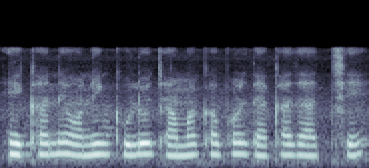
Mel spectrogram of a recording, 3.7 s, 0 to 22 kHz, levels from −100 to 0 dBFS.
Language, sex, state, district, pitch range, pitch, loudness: Bengali, female, West Bengal, Cooch Behar, 220-240 Hz, 230 Hz, -16 LUFS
